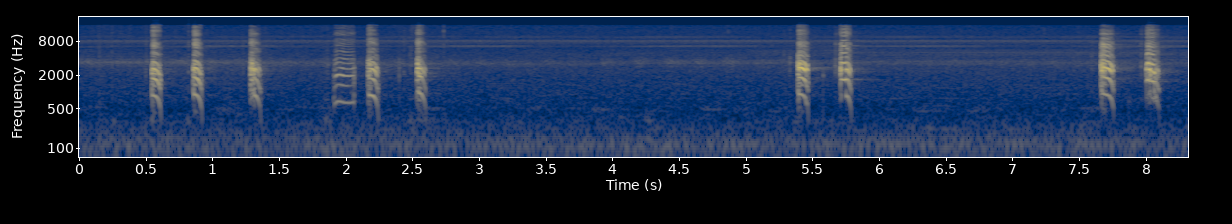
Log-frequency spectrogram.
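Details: Red junglefowl hen calling: short, harsh, squawking notes with a slight downward slide, given in a quick cluster of six, then a pair, then another pair after pauses. A faint steady hum sits in the background.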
